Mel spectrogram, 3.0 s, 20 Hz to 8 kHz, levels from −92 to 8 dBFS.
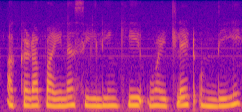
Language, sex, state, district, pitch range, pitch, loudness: Telugu, female, Telangana, Hyderabad, 195-215 Hz, 200 Hz, -15 LUFS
